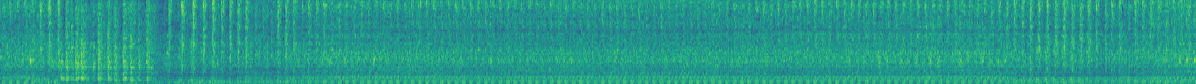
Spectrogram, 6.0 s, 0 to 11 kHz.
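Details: 1994 Troy-Bilt 34044 33-inch mulching walk-behind mower with Briggs & Stratton engine: a rapid, regular clatter once each turn over the running engine because the twin blades are out of time, likely after a blade change, and hit each other.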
